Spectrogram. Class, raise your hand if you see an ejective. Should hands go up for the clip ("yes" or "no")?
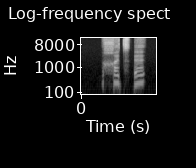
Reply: yes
